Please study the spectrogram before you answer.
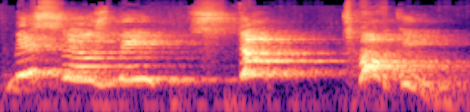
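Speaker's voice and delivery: loud, slow, exasperated order; fed up and shouting her down; angry shout. Acted. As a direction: shut her up, you're fed up. Man silences a chattering woman.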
